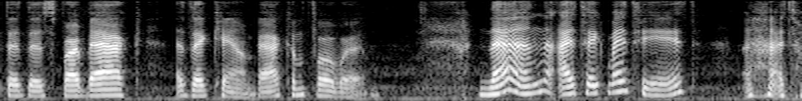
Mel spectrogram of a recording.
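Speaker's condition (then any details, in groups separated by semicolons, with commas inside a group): Bulbar ALS, bulbar onset; daily tongue, lip and face exercises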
